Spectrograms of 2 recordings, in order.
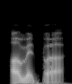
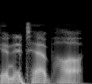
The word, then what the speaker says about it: Amitabha: solemn and respectful expression, Amitabha. He had a He province accent and could not pronounce the Mi syllable clearly, so it sounded like an Itabha.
